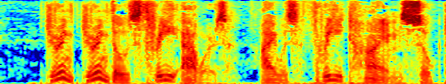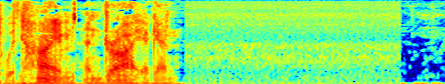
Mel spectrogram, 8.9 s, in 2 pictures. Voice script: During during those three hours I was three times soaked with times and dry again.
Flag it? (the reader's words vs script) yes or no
no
